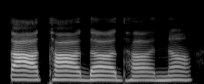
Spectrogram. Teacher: पहला है कंठ, दूसरा है दंत्य, तीसरा है मूर्धन्य और चौथा है अनुनासिक। तो जिनका उच्चारण दांतों पर जीभ लगाने से होता है उन्हें कहते हैं दंत्य · तो इनमें जो जीभ है आपकी जीभ का अग्र भाग है जो आपके दांत हैं उनके जो पिछला भाग है उन्हें स्पर्श करता है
